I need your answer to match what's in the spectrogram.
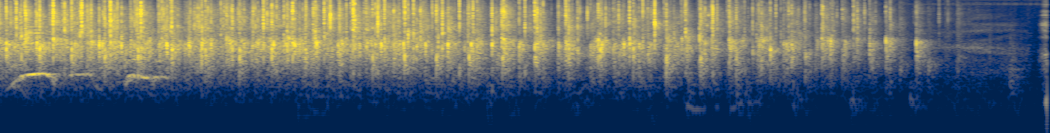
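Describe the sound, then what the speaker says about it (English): A crowd at a panel discussion event applauds for a long stretch: thick, continuous clapping from many hands that tapers off near the end, with a brief voice heard at the start. "I'm going to one more round of applause"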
